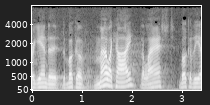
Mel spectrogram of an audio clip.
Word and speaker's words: Malachi: This book has a variety of pronunciations. When we lived in Ireland, in the British Isles, people refer to this book as Malachi. And the name is still a common name in parts of Ireland. There are people who are named Malachi. And so you have it. I've heard one person even pronounce it Malachi. But we're going to call it Malachi, I think the way most of us have heard it through the years.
